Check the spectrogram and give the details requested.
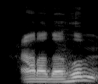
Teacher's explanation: idhar syafawi, min sukunnya dibaca jelas.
